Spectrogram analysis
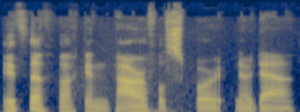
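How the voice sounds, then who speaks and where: Male podcast co-host. Low-pitched, informal and slangy, recorded very dry. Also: normal speed, no room sound. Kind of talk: casual, slangy podcast chat.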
